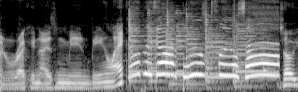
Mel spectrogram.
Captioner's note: high-pitched voice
